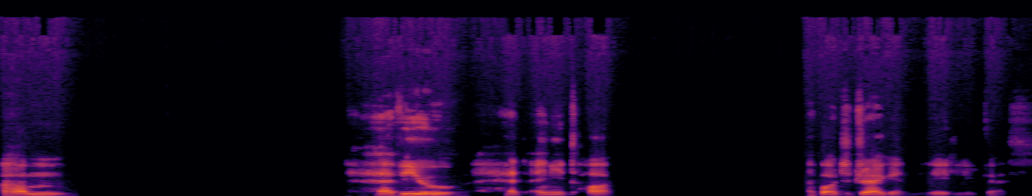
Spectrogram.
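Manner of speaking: hushed whispering voice. Narrator voicing an unseen voice in a praying character's ear at night, whisper. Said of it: "a voice um, whispers in your ear".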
